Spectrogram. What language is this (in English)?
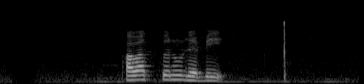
Sinhala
